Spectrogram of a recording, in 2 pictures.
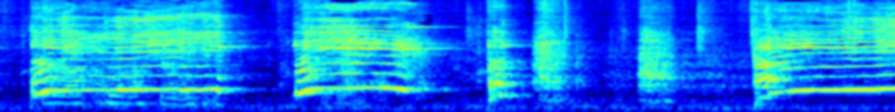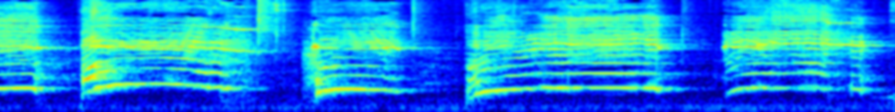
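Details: German Shepherd, four years old, in a two-week board-and-train program in Virginia. Six drawn-out tonal whining cries rise then fall, each lasting under a second, about one per second, indoors in a small room.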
